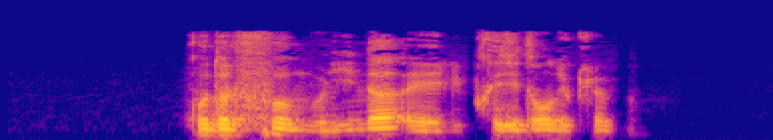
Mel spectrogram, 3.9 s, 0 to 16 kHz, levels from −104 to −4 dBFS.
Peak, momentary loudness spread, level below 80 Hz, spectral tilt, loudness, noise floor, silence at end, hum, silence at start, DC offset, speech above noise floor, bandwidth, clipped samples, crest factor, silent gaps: -4 dBFS; 14 LU; -62 dBFS; -5 dB/octave; -24 LUFS; under -90 dBFS; 0.8 s; none; 0.95 s; under 0.1%; over 67 dB; 7.8 kHz; under 0.1%; 22 dB; none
